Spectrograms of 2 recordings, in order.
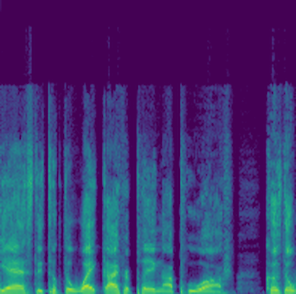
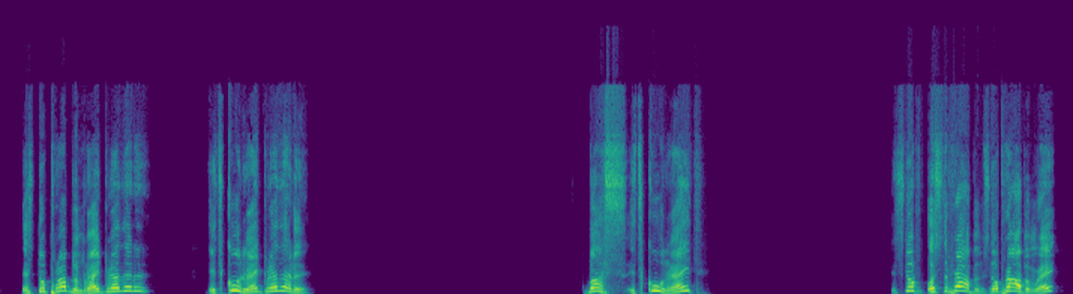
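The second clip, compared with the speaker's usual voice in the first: over-the-top put-on Indian accent, exaggerated, pitched up; 6 semitones higher than usual. After saying anyone can spoof an accent, the speaker puts on an indian accent. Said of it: "I'm doing the Indian accent".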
